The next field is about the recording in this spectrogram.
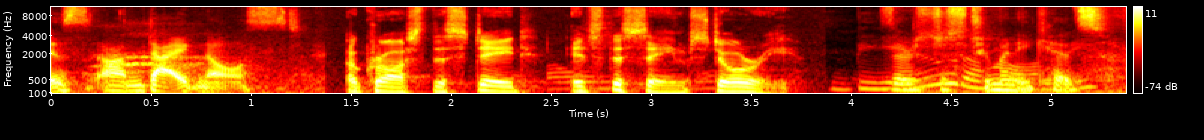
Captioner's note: voice-over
